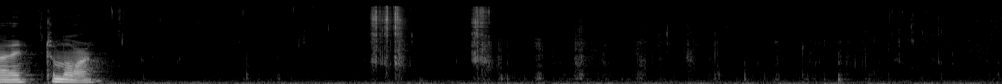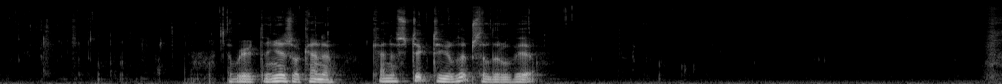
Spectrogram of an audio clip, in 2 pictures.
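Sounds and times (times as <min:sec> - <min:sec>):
soft quiet chewing: 0:00.4 - 0:12.4, 0:15.3 - 0:19.7
wafer cookies crunching: 0:01.0 - 0:12.4.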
